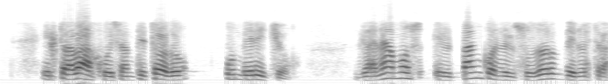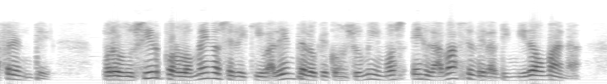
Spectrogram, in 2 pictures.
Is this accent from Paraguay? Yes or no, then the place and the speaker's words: no; Argentina; Traicionaríamos la inteligencia de la historia, y en esto somos expertos los argentinos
